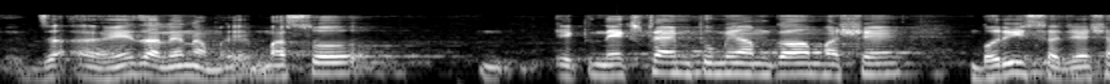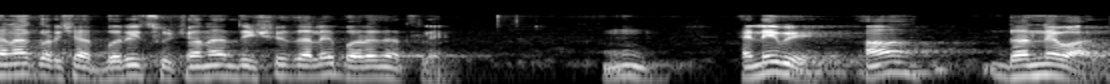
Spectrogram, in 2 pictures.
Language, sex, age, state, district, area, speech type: Goan Konkani, male, 45-60, Goa, Bardez, urban, spontaneous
